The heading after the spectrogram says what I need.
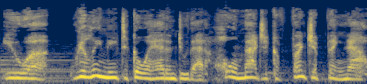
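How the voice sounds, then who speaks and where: A female-sounding, cartoonish character voice rushes at a very fast pace with a medium pitch. Clear music plays in the background. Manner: eager, chatty.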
